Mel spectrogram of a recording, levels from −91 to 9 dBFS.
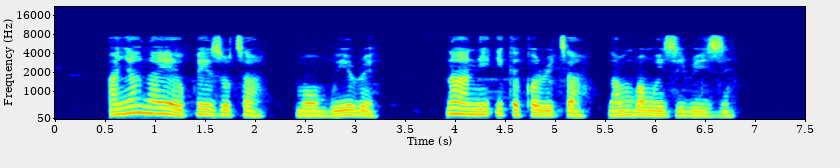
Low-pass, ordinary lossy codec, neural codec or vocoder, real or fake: none; none; none; real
